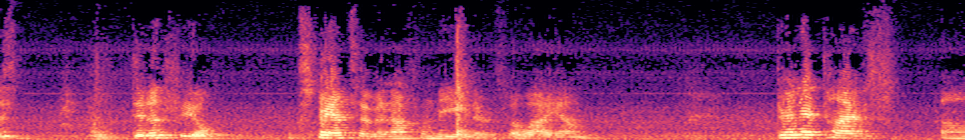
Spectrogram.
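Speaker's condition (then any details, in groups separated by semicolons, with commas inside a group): Cerebral palsy; from birth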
